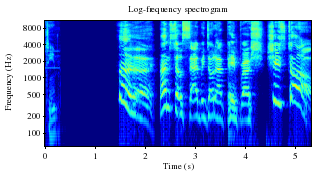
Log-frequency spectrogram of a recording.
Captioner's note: sigh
